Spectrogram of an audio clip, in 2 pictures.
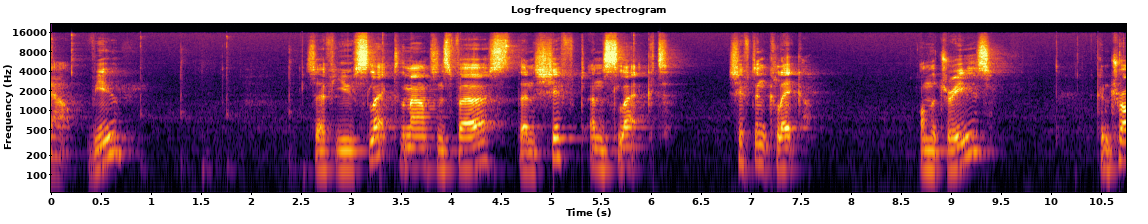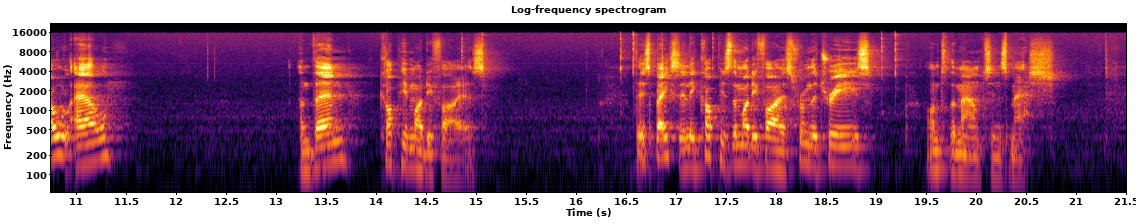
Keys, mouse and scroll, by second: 0.0 click, 1.1-3.3 middle drag, 3.3 click, 5.8 shift+click, 16.6 click, 17.5 click, 19.2 click.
